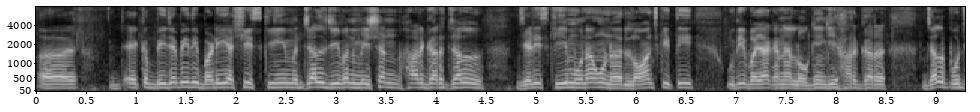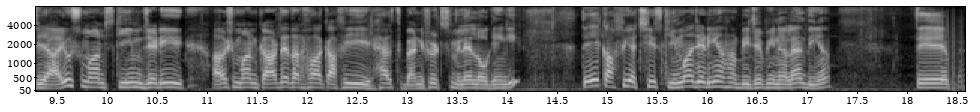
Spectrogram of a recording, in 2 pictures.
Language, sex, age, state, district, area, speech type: Dogri, male, 18-30, Jammu and Kashmir, Samba, rural, spontaneous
